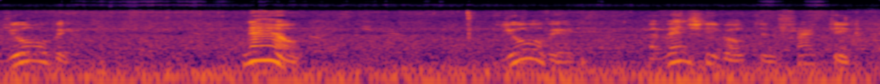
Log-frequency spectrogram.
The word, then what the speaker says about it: Jorvik: And in their heavenly accent, they pronounced it Jorvik.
